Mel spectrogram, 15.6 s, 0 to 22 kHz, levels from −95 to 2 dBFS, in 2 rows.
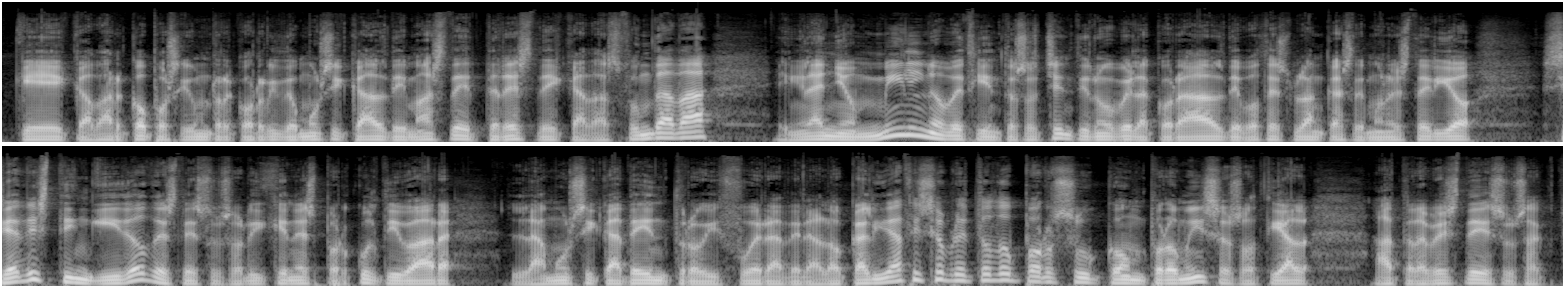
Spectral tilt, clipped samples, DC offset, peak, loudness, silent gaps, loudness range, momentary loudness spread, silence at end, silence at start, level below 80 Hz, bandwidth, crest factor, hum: -5.5 dB/octave; under 0.1%; under 0.1%; 0 dBFS; -18 LUFS; none; 1 LU; 6 LU; 0.1 s; 0.05 s; -32 dBFS; 15.5 kHz; 18 dB; none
